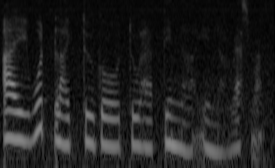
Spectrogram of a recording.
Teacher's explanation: we can still pronounce the S in the middle of the word restaurant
